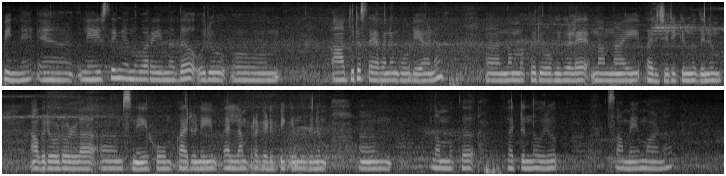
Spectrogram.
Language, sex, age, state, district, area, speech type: Malayalam, female, 30-45, Kerala, Idukki, rural, spontaneous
